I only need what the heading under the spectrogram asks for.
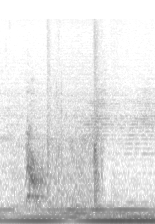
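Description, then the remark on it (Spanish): A dog abandoned inside a rental house in the Strasburg area barks twice, muffled, with a pause between the barks, over a steady low electrical hum. “Un perro ha sido abandonado dentro de una de sus casas.”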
